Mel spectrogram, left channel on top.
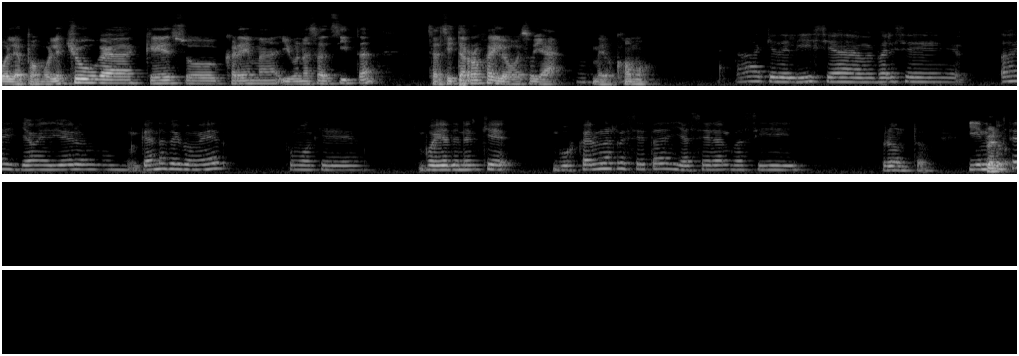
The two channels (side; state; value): right; silent; digital silence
